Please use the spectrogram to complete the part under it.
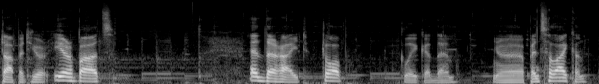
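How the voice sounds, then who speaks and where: Lively man giving a tech tutorial. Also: mid-range voice, a little slow, faint music behind. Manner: instructional, addressing the viewer directly. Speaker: host of a tech troubleshooting tutorial. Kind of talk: spoken step-by-step tutorial.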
